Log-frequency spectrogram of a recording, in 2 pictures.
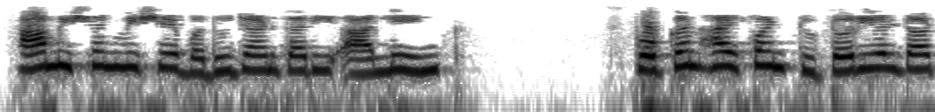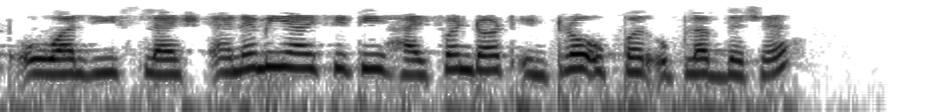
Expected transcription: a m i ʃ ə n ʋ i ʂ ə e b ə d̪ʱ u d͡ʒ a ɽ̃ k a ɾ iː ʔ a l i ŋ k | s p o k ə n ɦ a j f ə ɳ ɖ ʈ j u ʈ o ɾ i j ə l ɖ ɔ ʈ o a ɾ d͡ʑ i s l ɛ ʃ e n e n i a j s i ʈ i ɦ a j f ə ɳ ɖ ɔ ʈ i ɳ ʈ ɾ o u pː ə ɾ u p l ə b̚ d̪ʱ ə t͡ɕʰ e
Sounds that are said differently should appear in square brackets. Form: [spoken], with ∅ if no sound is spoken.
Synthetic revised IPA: a m i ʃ ə n ʋ i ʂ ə e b ə d̪ʱ u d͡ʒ a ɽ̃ k a ɾ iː ʔ a l i ŋ k | s p o k ə n ɦ a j f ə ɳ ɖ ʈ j u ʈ o ɾ i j ə l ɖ ɔ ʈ o a ɾ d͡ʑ i s l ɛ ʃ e n e [m] i a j s i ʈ i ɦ a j f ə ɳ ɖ ɔ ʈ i ɳ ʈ ɾ o u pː ə ɾ u p l ə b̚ d̪ʱ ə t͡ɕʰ e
